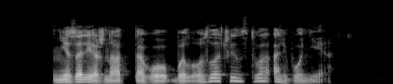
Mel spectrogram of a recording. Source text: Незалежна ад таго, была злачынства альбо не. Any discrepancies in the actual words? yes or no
yes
